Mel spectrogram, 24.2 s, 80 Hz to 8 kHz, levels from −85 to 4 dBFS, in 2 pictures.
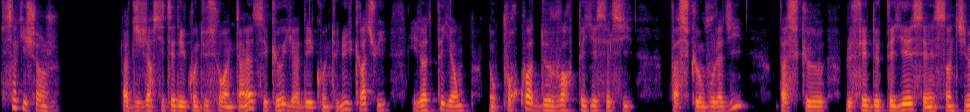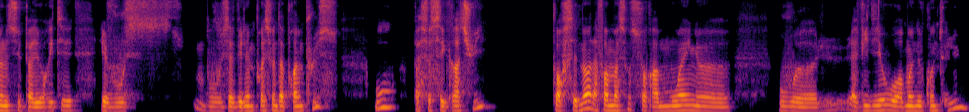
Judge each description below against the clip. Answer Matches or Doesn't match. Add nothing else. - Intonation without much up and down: Matches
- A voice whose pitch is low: Matches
